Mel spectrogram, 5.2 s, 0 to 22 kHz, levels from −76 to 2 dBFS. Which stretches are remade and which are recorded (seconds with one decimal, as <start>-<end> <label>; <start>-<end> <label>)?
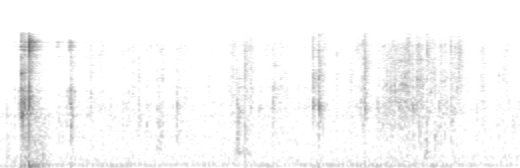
0.0-0.9 remade; 0.9-5.2 recorded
